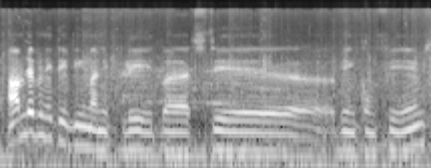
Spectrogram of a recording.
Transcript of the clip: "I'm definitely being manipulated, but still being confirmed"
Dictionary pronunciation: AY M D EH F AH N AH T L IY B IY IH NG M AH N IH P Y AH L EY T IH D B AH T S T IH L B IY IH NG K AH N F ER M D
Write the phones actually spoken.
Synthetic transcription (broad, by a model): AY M D EH F AH N AH T L IY B IY IH NG M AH N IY P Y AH L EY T B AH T S T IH L B IY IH NG K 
